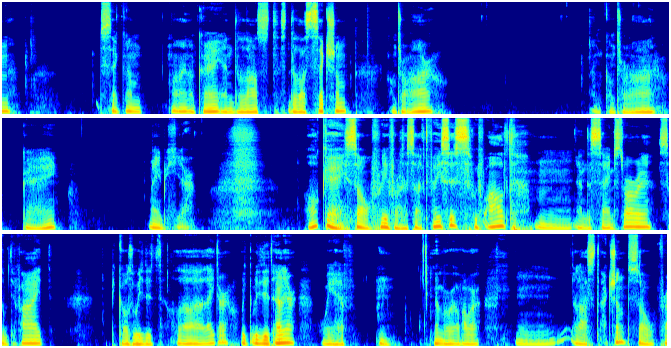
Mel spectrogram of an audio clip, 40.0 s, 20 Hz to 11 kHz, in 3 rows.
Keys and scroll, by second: 0.5 ctrl+r, 7.2 ctrl+shift+r, 11.6 ctrl+r, 20.9 shift+3.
